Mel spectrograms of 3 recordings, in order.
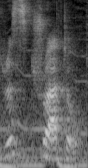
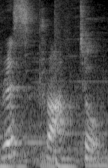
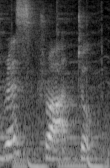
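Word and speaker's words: ristretto: chocolates another coffee is ristrato now ristrato is the spelling of this particular coffee but the correct pronunciation of this particular coffee is ris trotto it's pronounced as wrist straw two and it comes in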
